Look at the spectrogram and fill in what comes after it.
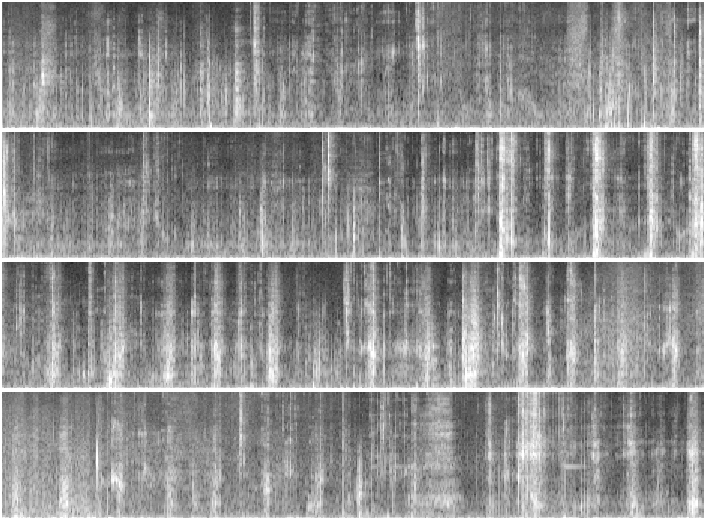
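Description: A person chewing and biting food close to the microphone: a busy, irregular run of sharp mouth clicks and crunches.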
